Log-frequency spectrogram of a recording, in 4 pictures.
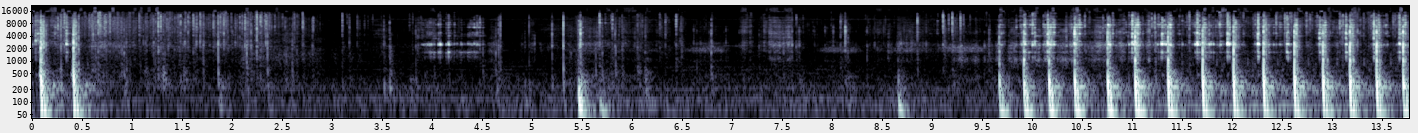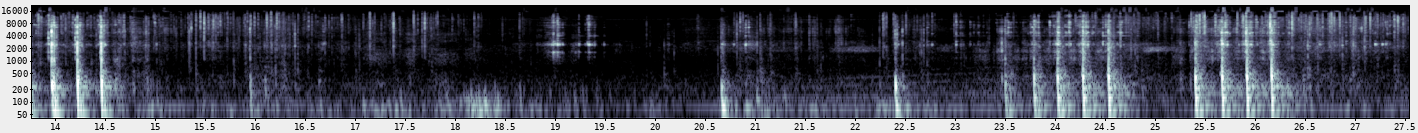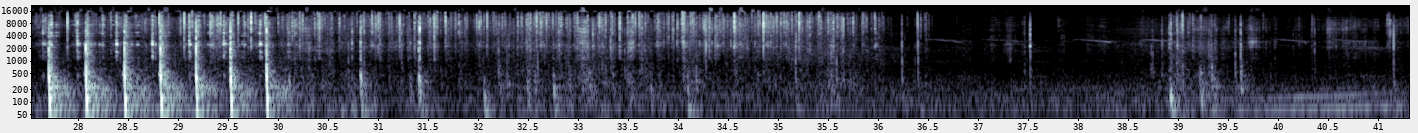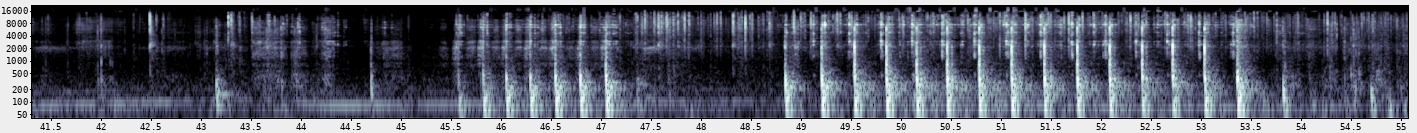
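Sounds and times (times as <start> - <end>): hammer driving nails into shingle: 0.0 - 2.0, 9.6 - 15.2, 20.7 - 21.2, 22.4 - 34.3, 45.5 - 55.0.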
